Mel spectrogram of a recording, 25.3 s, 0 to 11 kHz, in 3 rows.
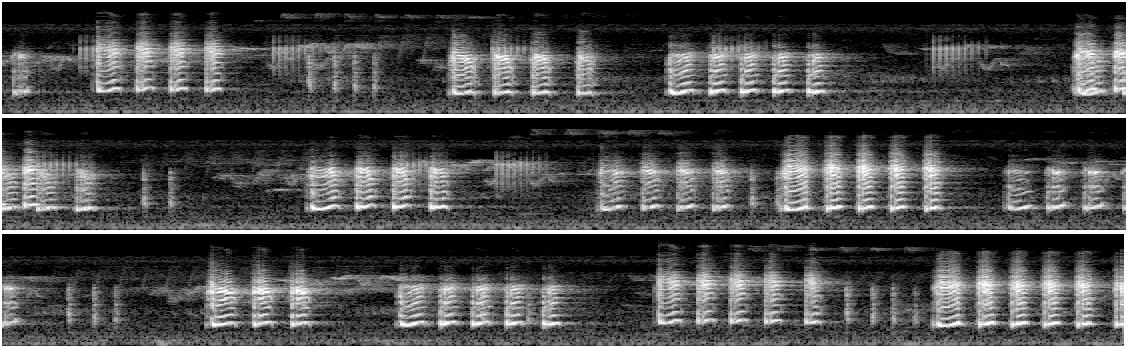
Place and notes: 蓮華池藥用植物標本園, Nantou County - Frogs chirping
birds and Insects sounds, Ecological pool, Frogs chirping
Zoom H2n MS+XY
Yuchi Township, 華龍巷43號, 26 April, ~07:00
